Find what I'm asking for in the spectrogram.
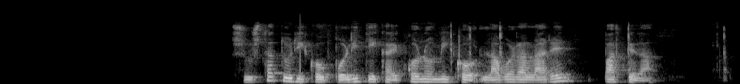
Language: Basque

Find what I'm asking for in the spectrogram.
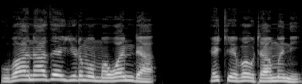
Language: Hausa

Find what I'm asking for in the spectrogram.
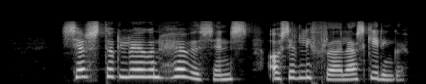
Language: Icelandic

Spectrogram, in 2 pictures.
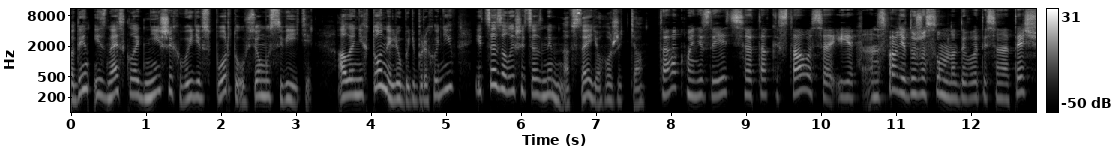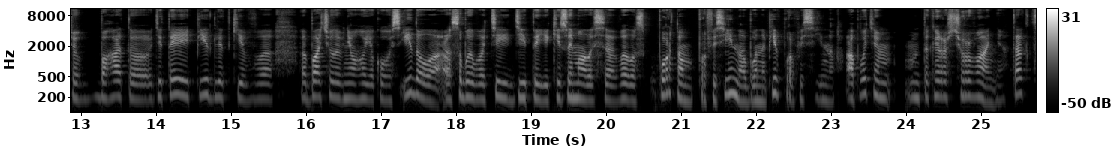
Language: Ukrainian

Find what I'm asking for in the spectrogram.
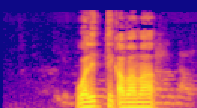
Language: Oromo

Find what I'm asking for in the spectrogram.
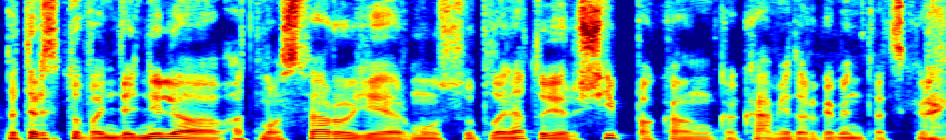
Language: Lithuanian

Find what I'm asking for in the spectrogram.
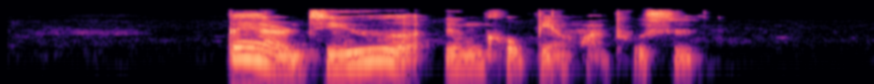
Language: Chinese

